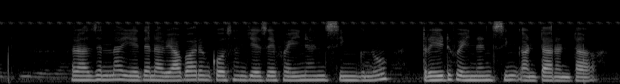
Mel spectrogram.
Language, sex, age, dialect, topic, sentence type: Telugu, female, 31-35, Telangana, banking, statement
